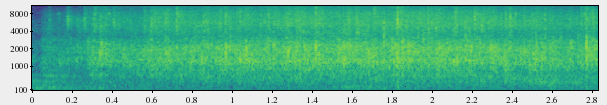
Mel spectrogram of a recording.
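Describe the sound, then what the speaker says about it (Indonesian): Sustained audience applause fills a church, steady and fairly loud from start to finish, with many hands clapping at once and no clear voices above it. "Tepuk tangan."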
